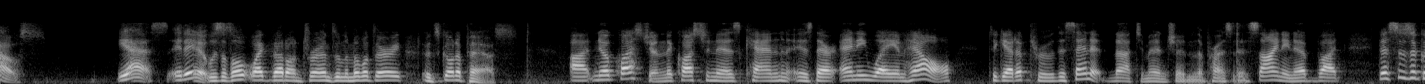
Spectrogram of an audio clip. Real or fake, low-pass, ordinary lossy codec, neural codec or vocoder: fake; 7.2 kHz; Opus, 24 kbps; codec, 16 kHz, 0.5 kbps, X-Codec, WavLM features, trained on Multilingual LibriSpeech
